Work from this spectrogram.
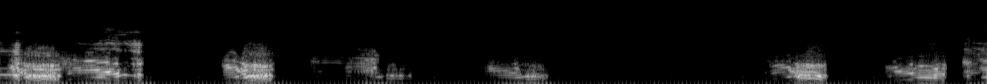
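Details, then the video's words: Carpathian red deer stag roaring in the Bucovina mountains, Romania, during the autumn rut of 2022: a series of six or seven gruff, guttural bellows of varying length, separated by silent gaps of one to three seconds. "Boncănit / Carpathian stag Breeding season"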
